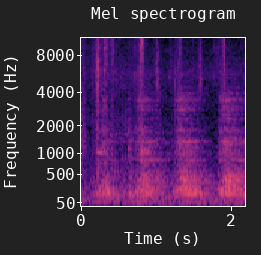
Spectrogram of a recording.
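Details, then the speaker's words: 2008 Mk5 VW Golf, rear hub with a new budget wheel bearing turned by hand; dry rasping rub surging about once per turn because the bearing spins on the inner shaft, not yet seated; silent once seated; unseated wheel bearing noise. "because it's spinning on the inside it's not seated you I'm going seated in a second"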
